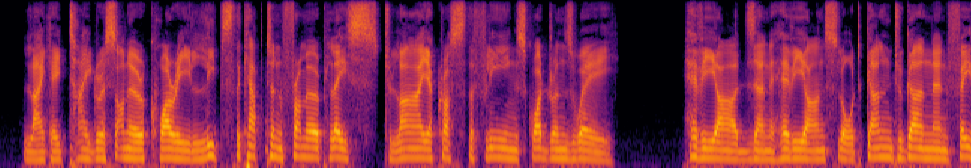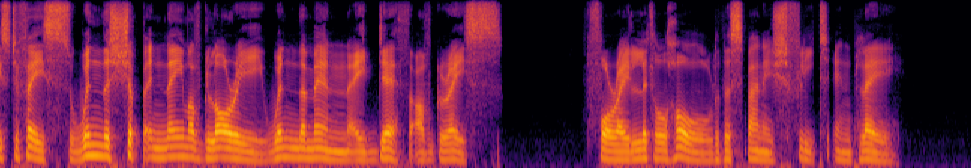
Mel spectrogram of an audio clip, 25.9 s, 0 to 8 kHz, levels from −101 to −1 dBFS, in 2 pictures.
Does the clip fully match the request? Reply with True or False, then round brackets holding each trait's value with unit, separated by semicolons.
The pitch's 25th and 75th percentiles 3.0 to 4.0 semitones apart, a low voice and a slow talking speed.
True (3.3 semitones; 115 Hz; 125 wpm)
